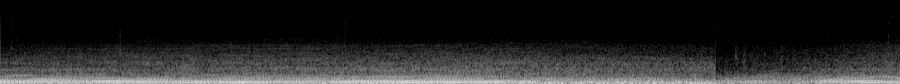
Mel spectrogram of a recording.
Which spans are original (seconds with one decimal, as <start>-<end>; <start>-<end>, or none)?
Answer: 0.0-0.9; 2.2-9.0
